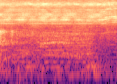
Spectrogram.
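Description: Steady high buzz of a tiny remote-controlled flying toy's electric rotors as it hovers overhead.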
